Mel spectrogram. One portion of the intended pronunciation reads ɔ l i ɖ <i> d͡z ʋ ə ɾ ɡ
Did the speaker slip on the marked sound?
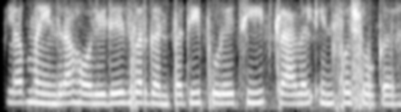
yes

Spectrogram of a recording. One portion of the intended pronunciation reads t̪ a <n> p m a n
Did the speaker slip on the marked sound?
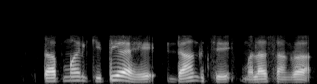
yes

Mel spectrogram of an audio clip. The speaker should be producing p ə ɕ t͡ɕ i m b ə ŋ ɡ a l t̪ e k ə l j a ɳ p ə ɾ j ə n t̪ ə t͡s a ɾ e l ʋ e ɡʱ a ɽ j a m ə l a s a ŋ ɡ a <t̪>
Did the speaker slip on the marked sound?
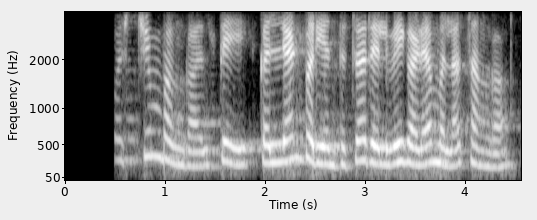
yes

